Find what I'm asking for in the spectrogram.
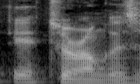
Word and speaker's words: Taronga: Taronga Zoo. Did I say it right? – Yeah, Taronga Zoo.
